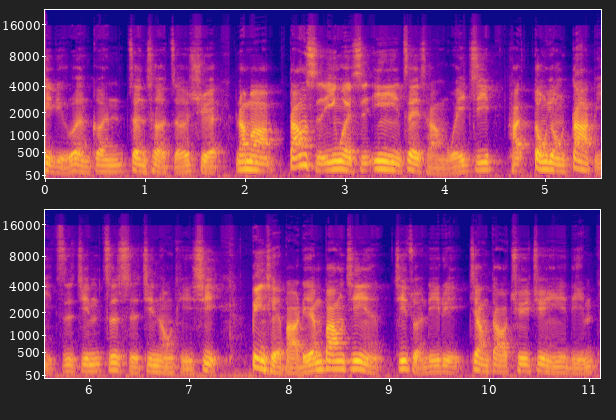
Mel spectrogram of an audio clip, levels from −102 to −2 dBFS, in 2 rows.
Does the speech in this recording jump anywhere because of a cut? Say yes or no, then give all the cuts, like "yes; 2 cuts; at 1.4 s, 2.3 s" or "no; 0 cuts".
yes; 2 cuts; at 1.8 s, 2.4 s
